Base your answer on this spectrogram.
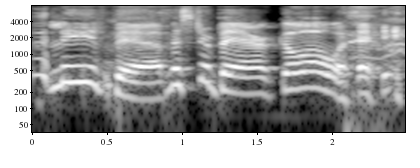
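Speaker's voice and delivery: put-on polite Japanese female accent. Imagining what a robot's megaphone says to bears: very polite japanese woman voice. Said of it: "like a very polite Japanese woman go".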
